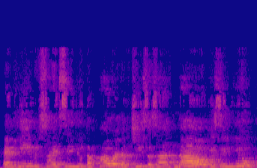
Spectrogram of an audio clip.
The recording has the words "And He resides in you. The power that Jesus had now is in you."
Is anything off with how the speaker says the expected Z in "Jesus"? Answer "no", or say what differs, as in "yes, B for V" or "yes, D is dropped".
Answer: yes, S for Z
